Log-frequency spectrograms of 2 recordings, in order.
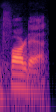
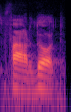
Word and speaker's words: Fardad: My name is Fardad. When I speak English, I say Fardad, but the correct pronunciation is Fardot.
